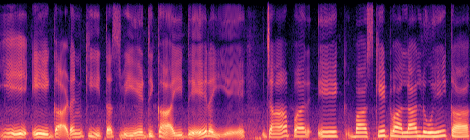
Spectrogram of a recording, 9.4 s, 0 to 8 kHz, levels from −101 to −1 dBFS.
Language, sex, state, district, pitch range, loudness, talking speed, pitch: Hindi, female, Rajasthan, Jaipur, 220-365 Hz, -14 LUFS, 110 wpm, 245 Hz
